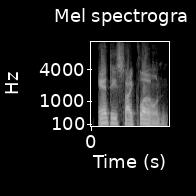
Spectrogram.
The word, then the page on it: Anticyclone: American English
